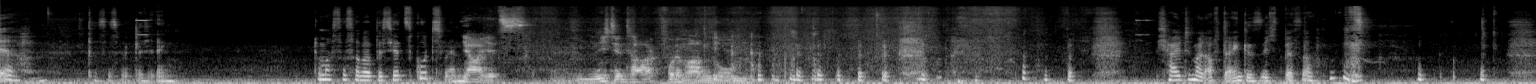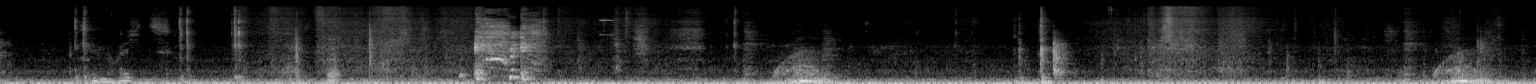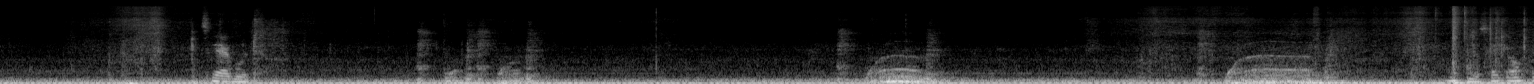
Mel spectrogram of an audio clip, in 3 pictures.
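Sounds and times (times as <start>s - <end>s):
boat motor humming: 0.0s - 46.0s
person coughing: 20.0s - 20.9s.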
